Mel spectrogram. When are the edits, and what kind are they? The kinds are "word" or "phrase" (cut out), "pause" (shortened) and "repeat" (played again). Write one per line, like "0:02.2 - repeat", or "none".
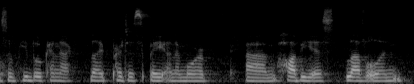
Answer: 0:02.4 - pause

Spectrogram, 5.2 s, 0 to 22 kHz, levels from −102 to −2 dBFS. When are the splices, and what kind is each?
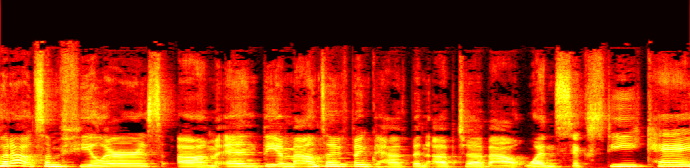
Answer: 0:02.8 - word

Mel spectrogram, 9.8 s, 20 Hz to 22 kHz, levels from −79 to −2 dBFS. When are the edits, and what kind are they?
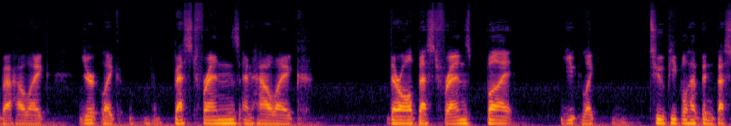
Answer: none

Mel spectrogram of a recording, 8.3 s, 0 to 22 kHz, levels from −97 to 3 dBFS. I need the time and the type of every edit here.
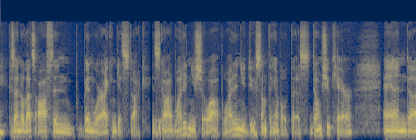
0:03.2 - word

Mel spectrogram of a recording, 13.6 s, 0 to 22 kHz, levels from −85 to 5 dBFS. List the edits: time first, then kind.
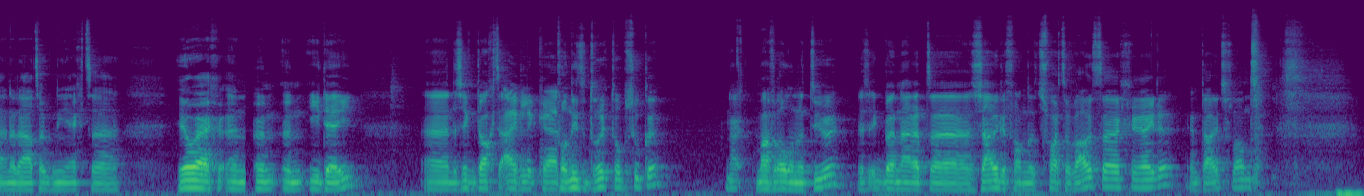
0:02.4 - word
0:05.6 - phrase

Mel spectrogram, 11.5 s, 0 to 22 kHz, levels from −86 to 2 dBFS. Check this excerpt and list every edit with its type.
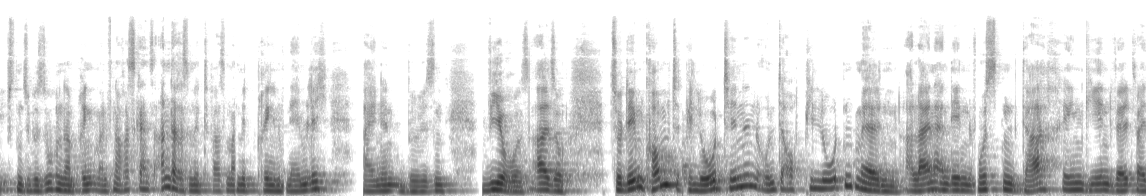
0:01.1 - word
0:02.3 - word
0:02.8 - word
0:06.8 - phrase
0:08.5 - word
0:09.8 - word

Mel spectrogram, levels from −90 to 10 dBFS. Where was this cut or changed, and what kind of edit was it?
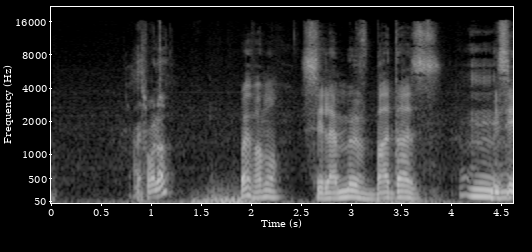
0:02.4 - pause

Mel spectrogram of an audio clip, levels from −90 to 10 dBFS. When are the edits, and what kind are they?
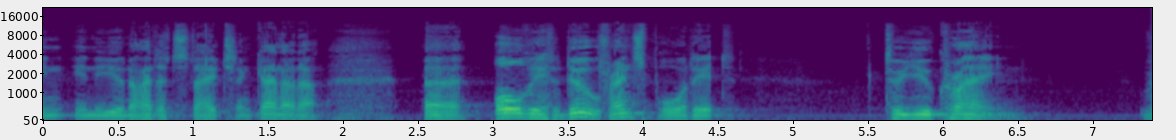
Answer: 0:03.3 - word
0:03.7 - word

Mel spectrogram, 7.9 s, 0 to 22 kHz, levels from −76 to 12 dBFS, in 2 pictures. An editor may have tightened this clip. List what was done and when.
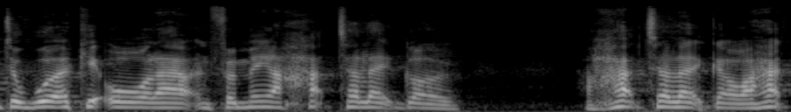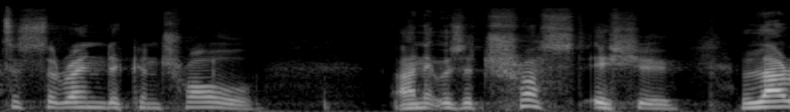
none

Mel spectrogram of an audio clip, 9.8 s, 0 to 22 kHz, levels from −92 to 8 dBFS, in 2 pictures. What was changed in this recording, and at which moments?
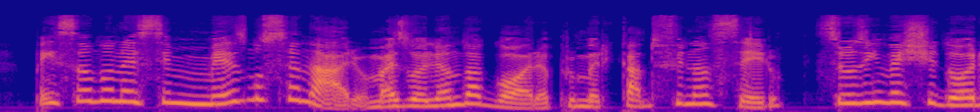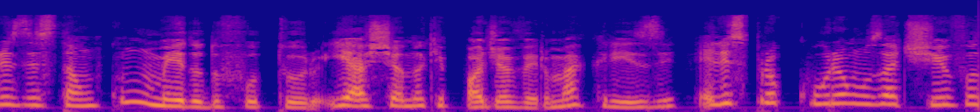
0:04.0 - pause
0:08.3 - pause

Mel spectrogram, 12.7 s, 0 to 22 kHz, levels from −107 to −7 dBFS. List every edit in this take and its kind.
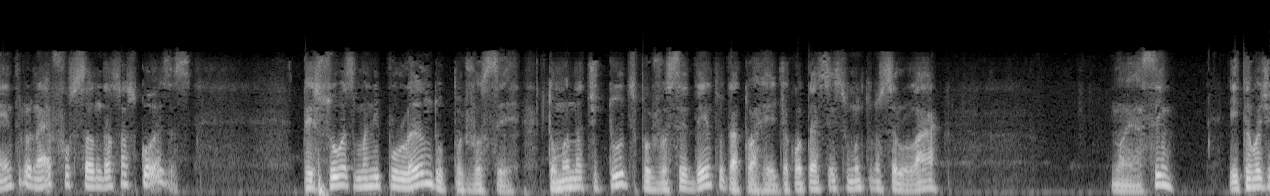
none

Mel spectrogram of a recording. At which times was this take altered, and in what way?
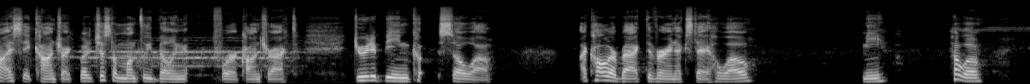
none

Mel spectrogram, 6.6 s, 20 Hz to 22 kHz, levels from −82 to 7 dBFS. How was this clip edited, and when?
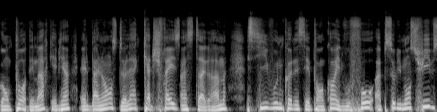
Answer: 0:01.1 - pause
0:02.7 - word

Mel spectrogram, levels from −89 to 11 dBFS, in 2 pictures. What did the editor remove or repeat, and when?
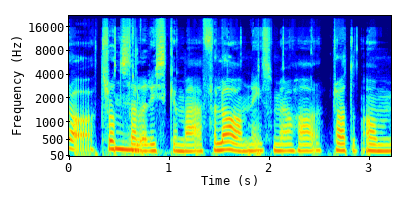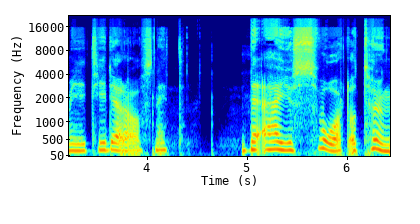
0:02.6 - pause

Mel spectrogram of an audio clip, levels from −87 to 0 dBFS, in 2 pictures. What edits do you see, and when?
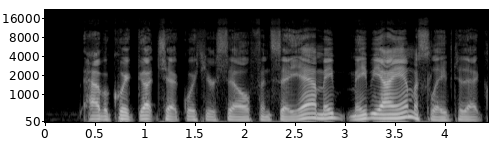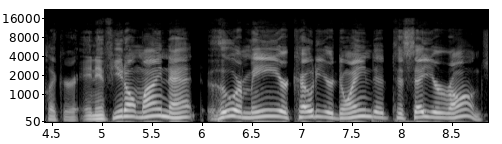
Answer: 0:06.0 - pause

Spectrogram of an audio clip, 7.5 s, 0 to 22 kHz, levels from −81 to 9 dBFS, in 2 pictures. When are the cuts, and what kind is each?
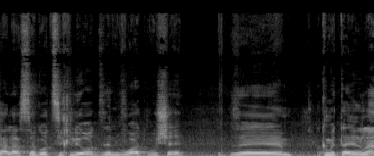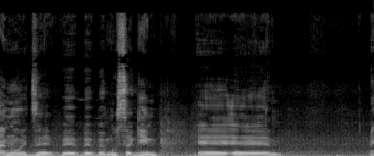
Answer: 0:03.2 - word

